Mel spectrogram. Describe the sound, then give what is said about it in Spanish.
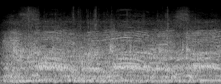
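A large crowd of women of all ages, marching on International Women's Day from the Monumento a la Revolución, chants in unison demanding an end to violence, many voices merging into a loud, sustained, rhythmic roar with rising and falling syllables and no individual speech standing out. “Madres, hijas, trabajadoras, estudiantes, mujeres de todas las edades exigían al unísono un alto a la violencia.”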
